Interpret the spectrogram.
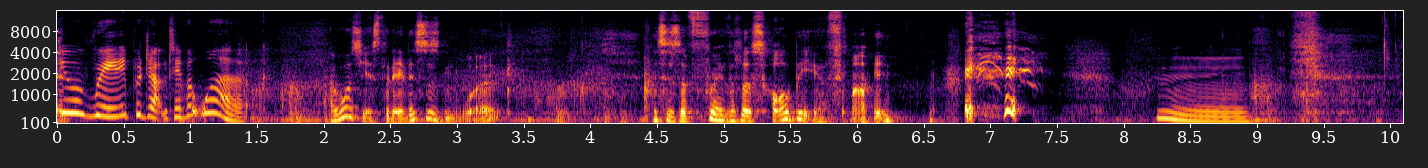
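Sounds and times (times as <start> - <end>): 
speech: 0.5 - 7.2, 8.2 - 9.4
sharp coughs: 6.8 - 7.4.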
